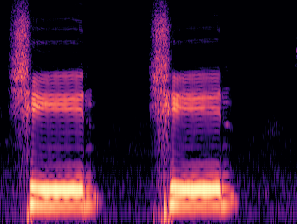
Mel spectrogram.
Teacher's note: শাসা আওয়াজ হবে জিহ্বার মাঝখান উপরে তালুতে চাপ দিয়ে শিন শিন।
